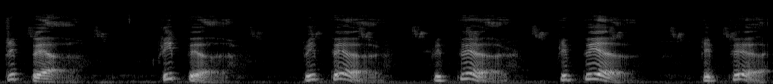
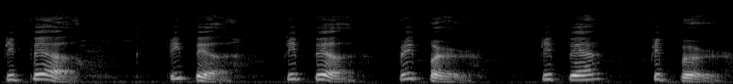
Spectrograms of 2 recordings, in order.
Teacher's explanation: अब इसी का अमेरिकन में क्या हो जाएगा, जो आर साइलेंट था वो आर का र साउंड आ जाएगा। और एक और अंतर क्या हो जाएगा, ए का ई ए साउंड था, यहाँ ए साउंड सिर्फ है, ए ब्रिटिश में, अमेरिकन में ए, और आर भी आ जाएगा, यहाँ साइलेंट नहीं होगा।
